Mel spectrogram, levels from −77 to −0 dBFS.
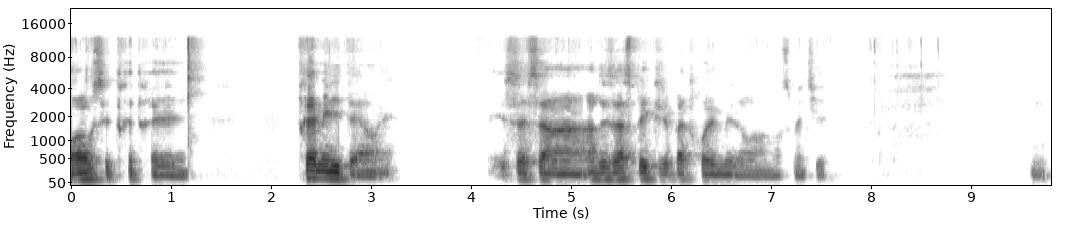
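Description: At 1.02 s the speech drops in level by about 2 dB in one step, the microphone volume stepped down, likely by the call software lowering the input gain. The waveform envelope shrinks abruptly, and the spectrogram shows a uniform darkening across all frequencies.

From 2.36 to 2.67 s the loudest syllables sound harsh and crackly. This is microphone overload, with peaks around 4 dB beyond the converter's limit, likely from excessive input volume. The waveform shows flat-topped peaks on about one percent of samples, and the spectrogram shows bright vertical smears of added high harmonics.

Right after, at 2.67 s, a second microphone volume step-down cuts the level by about 5 dB, likely the software reacting to that overload. The waveform shows a sudden smaller envelope, and the spectrogram shows a further uniform dimming across frequencies.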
